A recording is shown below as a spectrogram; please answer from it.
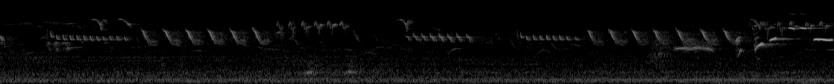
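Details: Singing song thrush filmed in France, an adult alongside a juvenile: short motifs of crisp, high, slurred notes and quick ticking trills, each phrase delivered in repeated bursts with brief pauses between.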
